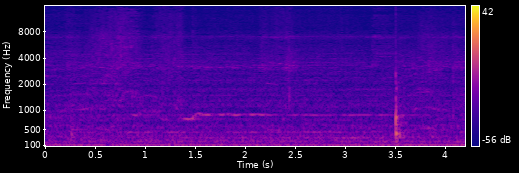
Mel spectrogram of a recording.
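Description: Long knife slicing through raw silverside beef on a plastic cutting board, with faint background music and a steady low hum. A single sharp tap comes about three and a half seconds in.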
